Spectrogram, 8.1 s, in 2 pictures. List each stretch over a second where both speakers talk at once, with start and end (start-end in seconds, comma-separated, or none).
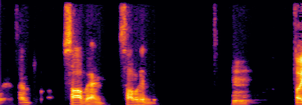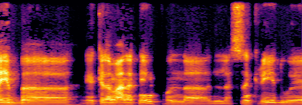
none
